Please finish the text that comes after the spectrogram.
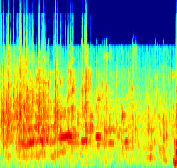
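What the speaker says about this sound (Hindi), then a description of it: "इसके लिए जोरदार तालियां बजा दो।" An audience at a youth group gathering claps loudly, with dense, fast claps swelling and easing over a few seconds and voices mixed into the crowd noise.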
